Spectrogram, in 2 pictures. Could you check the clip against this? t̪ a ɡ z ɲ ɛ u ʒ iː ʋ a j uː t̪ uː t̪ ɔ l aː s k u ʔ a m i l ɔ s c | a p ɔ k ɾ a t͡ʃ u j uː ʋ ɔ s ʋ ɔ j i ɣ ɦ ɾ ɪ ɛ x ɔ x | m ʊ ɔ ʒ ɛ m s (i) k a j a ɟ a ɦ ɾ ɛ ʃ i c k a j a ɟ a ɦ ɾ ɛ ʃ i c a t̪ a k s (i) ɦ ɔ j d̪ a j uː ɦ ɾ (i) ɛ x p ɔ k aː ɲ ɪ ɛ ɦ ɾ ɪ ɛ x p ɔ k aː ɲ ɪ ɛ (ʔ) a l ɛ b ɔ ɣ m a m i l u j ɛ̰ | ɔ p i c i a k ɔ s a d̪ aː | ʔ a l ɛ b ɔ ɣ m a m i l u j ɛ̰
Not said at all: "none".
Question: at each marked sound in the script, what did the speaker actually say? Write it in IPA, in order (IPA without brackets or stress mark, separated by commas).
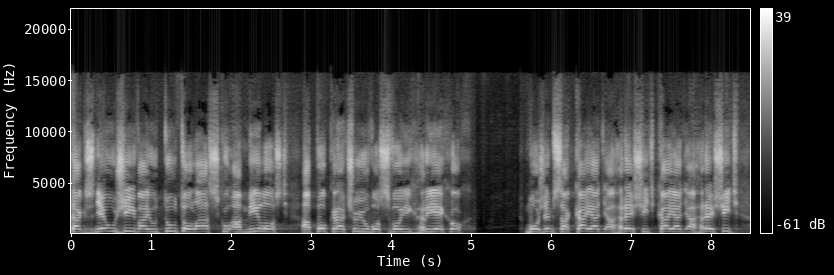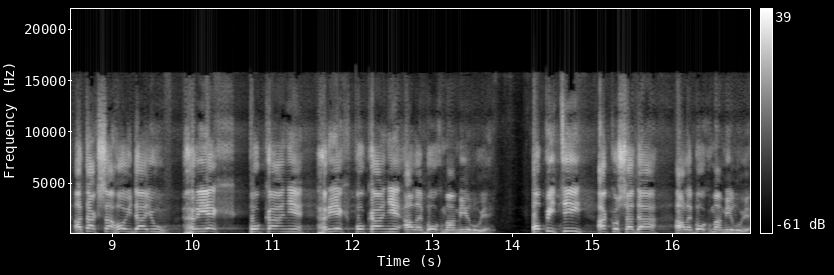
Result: a, a, ɪ, ʔ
